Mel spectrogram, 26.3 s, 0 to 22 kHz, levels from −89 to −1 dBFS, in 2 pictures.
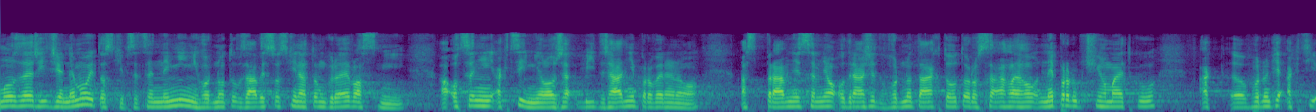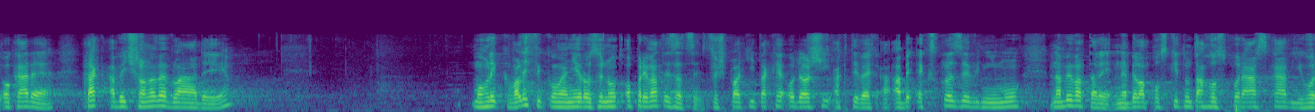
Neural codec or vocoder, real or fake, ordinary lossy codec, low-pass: none; real; AAC, 32 kbps; 7.2 kHz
